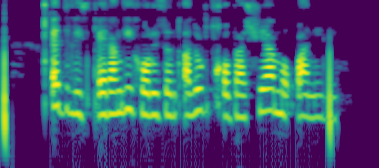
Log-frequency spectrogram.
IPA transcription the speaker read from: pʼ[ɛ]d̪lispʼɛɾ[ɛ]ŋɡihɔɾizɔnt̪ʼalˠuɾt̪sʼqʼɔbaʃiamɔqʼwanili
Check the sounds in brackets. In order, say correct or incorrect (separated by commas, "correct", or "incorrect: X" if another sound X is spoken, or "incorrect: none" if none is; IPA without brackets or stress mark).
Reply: correct, incorrect: a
